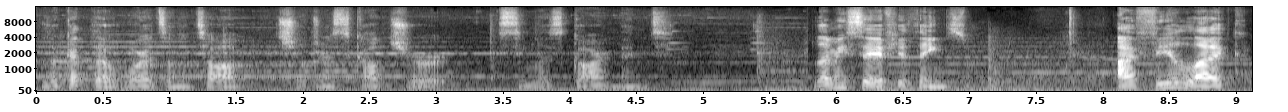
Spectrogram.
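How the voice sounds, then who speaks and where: Young man streaming over game music. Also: mid-range voice. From Greece. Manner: rambling, thinks aloud. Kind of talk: casual playthrough commentary, reading dialogue aloud.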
